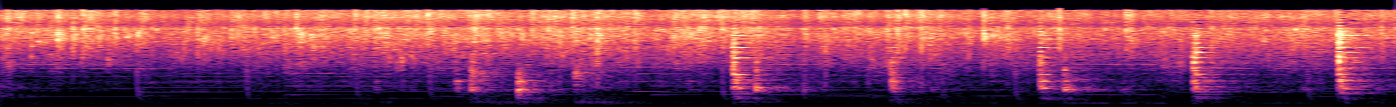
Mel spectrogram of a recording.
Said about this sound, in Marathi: त्यानंतर मी इथे कांदा ॲड करते।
